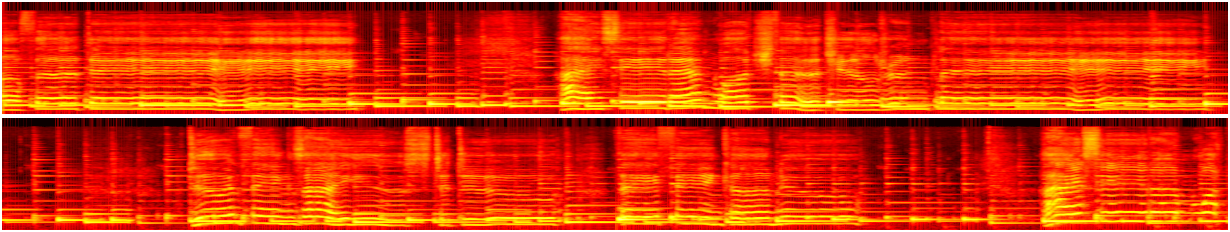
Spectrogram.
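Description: Ukulele fingerpicked through a slow chord progression, one note after another, while a man sings the melody over it in phrases.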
